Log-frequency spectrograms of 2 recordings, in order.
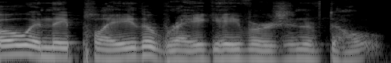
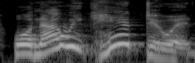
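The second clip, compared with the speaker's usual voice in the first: high, louder mock huff; singer's huffy reply; 8 semitones higher, 4 dB louder than usual. The singer gives up on the song, high mock huff. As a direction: sulk it out pitched up. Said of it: "And then she goes".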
